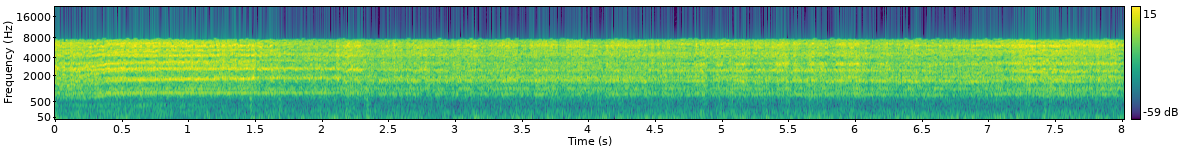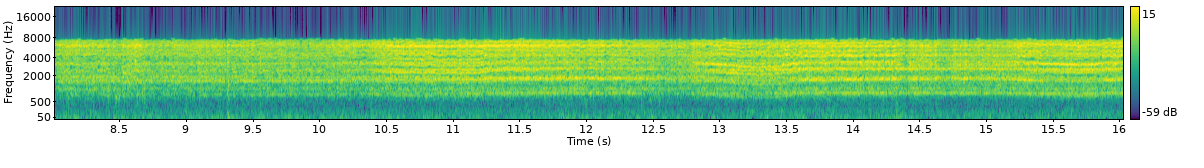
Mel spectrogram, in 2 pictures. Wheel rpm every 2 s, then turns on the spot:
230, 220, 220, 210, 210, 220, 220, 230.
none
